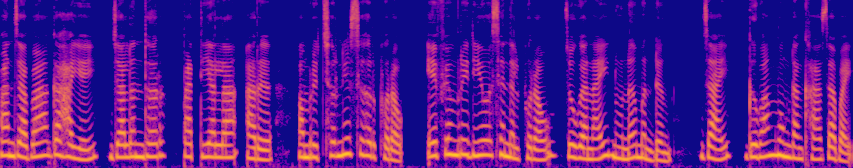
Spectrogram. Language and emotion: Bodo, neutral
